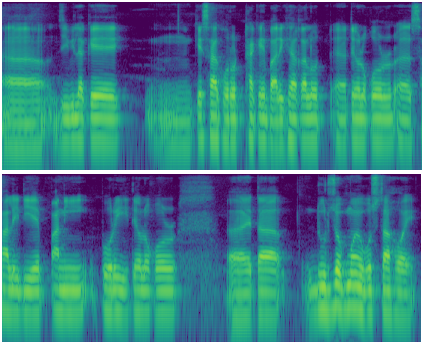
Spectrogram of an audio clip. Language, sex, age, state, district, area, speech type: Assamese, male, 45-60, Assam, Goalpara, rural, spontaneous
